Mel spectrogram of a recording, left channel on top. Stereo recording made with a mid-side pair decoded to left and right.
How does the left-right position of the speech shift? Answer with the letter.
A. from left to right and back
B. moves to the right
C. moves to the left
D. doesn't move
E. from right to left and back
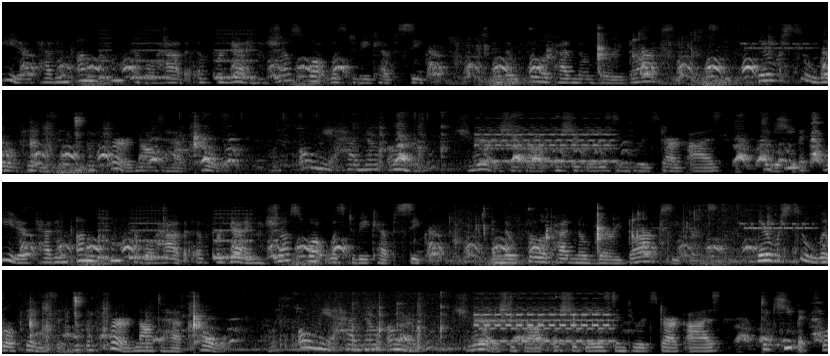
D.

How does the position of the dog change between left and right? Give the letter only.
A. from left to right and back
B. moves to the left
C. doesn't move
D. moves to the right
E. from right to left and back
B.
